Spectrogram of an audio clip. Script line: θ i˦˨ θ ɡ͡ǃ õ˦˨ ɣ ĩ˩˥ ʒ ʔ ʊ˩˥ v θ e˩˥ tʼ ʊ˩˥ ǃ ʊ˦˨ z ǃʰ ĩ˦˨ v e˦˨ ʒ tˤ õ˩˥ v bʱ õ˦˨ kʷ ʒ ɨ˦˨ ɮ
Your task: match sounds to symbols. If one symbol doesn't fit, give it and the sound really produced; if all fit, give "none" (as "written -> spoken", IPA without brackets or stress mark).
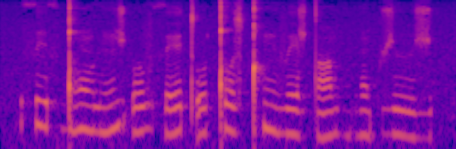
ɮ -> ʒ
